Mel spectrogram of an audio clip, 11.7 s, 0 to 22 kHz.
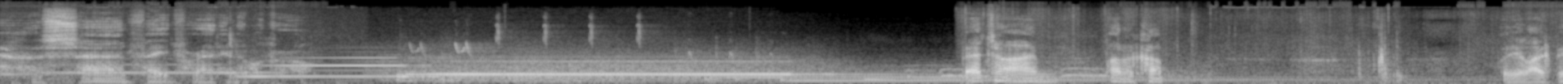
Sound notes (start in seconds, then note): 2.9 bird tweeting; 7.6 owl hooting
